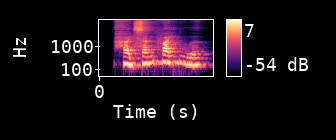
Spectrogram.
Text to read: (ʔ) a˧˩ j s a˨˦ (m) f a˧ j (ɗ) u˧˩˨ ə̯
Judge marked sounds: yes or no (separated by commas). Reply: no, no, yes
